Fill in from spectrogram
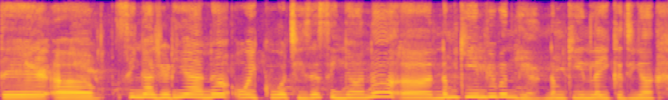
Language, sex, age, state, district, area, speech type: Dogri, female, 18-30, Jammu and Kashmir, Samba, rural, spontaneous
